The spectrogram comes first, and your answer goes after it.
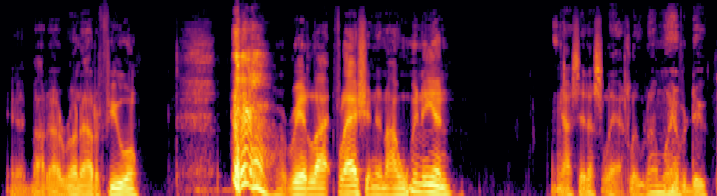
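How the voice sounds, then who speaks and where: A man with a Southern US accent talks very fast in a dark, mellow tone with lively intonation. The sound is dry and close, with no echo. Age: 80s+. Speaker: former drug smuggler. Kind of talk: casual interview storytelling.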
